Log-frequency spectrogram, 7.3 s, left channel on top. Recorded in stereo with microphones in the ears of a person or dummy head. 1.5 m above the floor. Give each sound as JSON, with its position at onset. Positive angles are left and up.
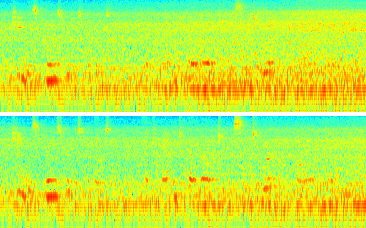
{"t": 0.1, "sound": "a woman speaking", "side_deg": -35, "distance_m": 3.0}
